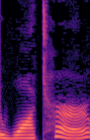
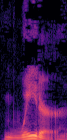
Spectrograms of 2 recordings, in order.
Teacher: in American English, when the letter T is in the middle of a word between two vowel sounds, it is often pronounced like a soft D sound. We call this a flap T.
